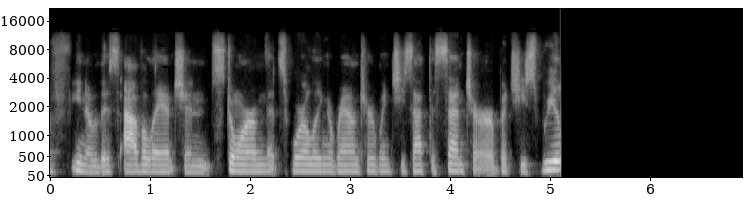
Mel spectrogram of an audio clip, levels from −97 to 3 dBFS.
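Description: At 5.10 s, right after "the center but she's", the speech stops dead in the middle of a sound and falls straight to digital silence, with no trailing decay or room tail, and that silence runs to the end of the clip. This is a cut-off end: the final buffers of audio were never written out or played back, so the recording simply ends where the data ran out rather than where the speaker finished.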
